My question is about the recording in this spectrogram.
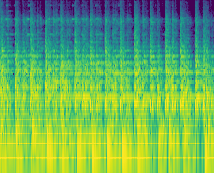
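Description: Traditional ritual drumming: fast, even drumbeats, about eight a second, with a steady high note held above them throughout.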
